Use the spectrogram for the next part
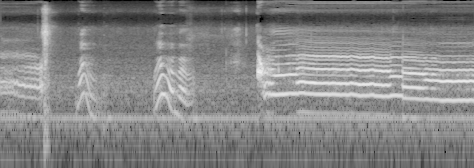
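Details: Male Yorkshire Terrier, nearly seven years old, joining in when people howl; a few short rising-and-falling yips and whimpers, then a loud steady drawn-out howl holding one pitch over a constant background hum.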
